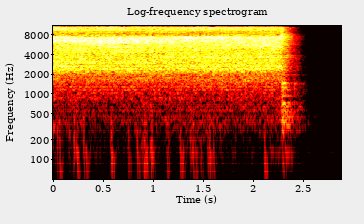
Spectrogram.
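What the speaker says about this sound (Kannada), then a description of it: "ನೋಡಿ, ಇವಾಗ ವಿಷಿಲ್ ಬರ್ತಾ ಇದೆ." A pressure cooker of lentils and tomato lets out a loud, continuous steam whistle, hissing steadily at close range before cutting off abruptly near the end.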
